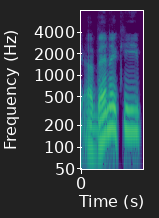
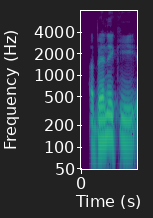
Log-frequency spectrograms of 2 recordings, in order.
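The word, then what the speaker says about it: Abenaki: Indina throughout the generations by the way I was recently told by an aeni speaker that this is how abeni and wabanaki are pronounced I hope it's correct that's what I was told uh this event is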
